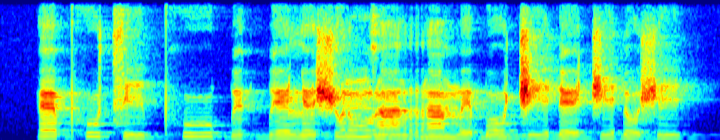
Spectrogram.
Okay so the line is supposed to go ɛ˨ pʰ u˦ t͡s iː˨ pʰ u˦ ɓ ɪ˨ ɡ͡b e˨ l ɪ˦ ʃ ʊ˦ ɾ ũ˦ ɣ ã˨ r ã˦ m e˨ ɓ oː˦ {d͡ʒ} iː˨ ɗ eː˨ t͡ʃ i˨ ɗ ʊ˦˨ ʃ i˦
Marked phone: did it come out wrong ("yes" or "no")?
no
